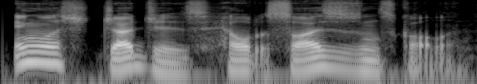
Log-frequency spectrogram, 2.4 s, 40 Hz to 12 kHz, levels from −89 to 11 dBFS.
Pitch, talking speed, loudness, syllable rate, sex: 110 Hz, 150 wpm, -18 LUFS, 5.0 syllables/s, male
